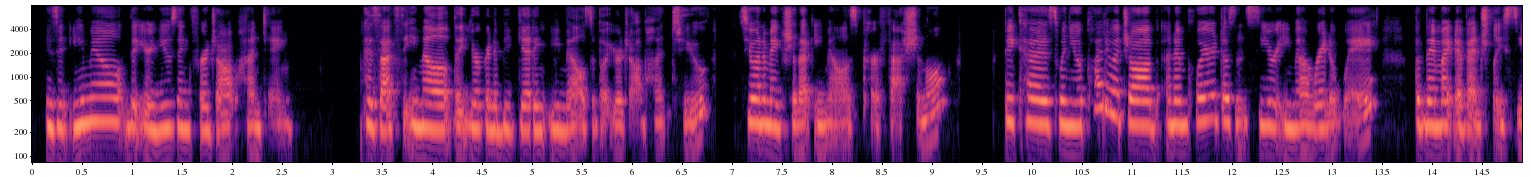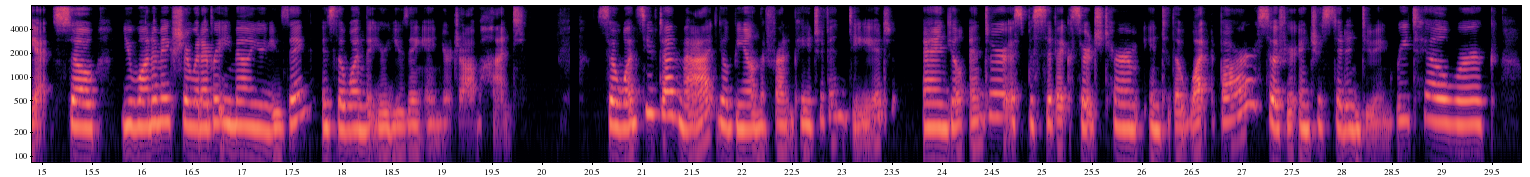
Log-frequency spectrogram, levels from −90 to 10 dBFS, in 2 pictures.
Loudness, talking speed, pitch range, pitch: -23 LUFS, 215 wpm, 230-265 Hz, 245 Hz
